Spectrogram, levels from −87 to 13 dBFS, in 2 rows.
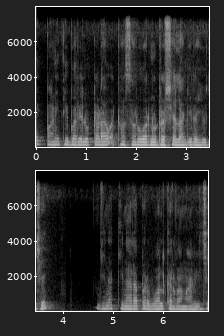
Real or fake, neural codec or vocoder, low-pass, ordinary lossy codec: real; none; 7.2 kHz; none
